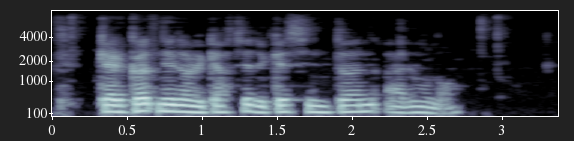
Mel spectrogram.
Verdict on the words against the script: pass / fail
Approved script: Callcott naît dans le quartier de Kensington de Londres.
fail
